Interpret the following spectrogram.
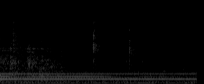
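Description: The last chord of an acoustic guitar rings out faintly and fades away. Three small clicks come at the start, about a second in and a little after.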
